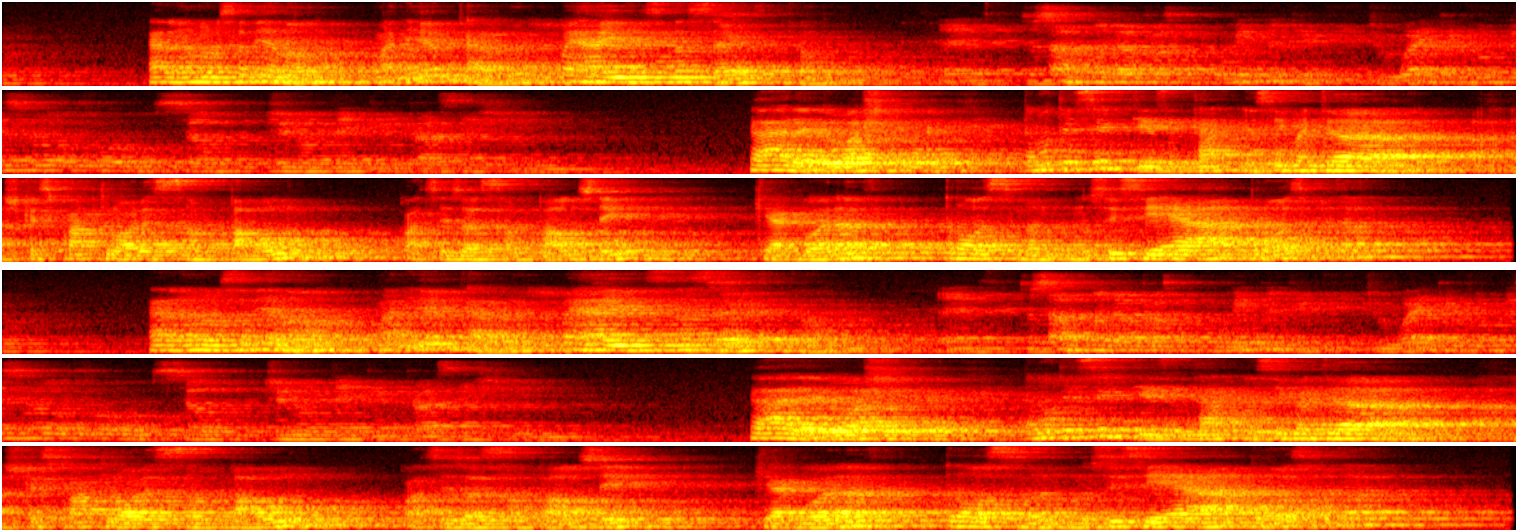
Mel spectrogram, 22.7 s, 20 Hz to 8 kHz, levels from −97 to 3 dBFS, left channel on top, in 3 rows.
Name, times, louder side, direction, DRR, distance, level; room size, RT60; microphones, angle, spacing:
voice 1, 0.7-4.1 11.3-16.7 17.1-18.3 18.9-19.5 19.9-22.0, equal, 30° left, -2 dB, 0.4 m, -23 dB
voice 2, 2.6-3.0 3.3-3.7 4.6-10.3, equal, 70° right, -7 dB, 1.1 m, -38 dB
3.8 x 3.6 x 2.5 m, 2.2 s
head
